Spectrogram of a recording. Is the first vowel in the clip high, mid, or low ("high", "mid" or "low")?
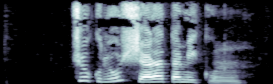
high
